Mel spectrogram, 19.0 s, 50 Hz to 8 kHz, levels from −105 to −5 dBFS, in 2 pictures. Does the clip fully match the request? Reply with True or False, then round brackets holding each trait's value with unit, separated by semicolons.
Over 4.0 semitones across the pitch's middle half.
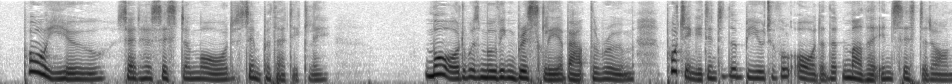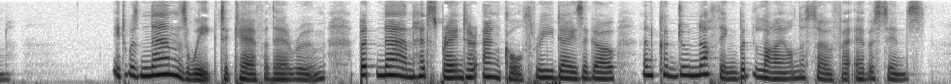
True (5.2 semitones)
